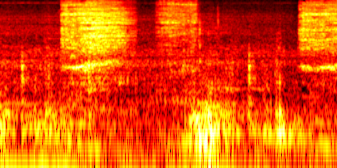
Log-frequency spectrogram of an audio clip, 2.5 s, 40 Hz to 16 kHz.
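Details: Homemade DIY ventilator version 2 squeezing an Ambu bag, motor speed controllable: rasping, grinding bursts of motor and mechanism noise with short gaps between them.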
